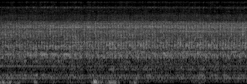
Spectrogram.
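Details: 2015 Kia Soul engine at idle: light uneven knocking under a steady hiss with low thuds coming and going, which the dealer called normal; later diagnosed as pistons slapping the cylinder walls and scoring them, engine replacement covered under warranty.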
